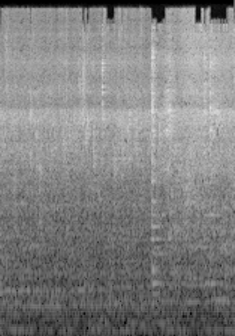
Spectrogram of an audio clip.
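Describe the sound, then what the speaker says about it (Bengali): Tomatoes stirred and frying in a pan on a gas flame, a steady close hissing sizzle with occasional scraping and clinks of the spoon, no voices. "টমেটোটা দিয়ে ভালো করে নাড়িয়ে চাড়িয়ে টমেটোটা নরম না হওয়া পর্যন্ত নাড়িয়ে যাবো।"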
